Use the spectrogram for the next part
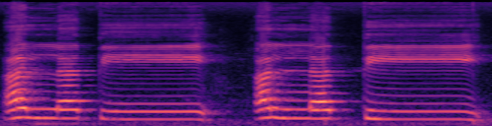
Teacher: تی کو کھینچیں گے کیونکہ یہاں پر یا مدہ کا قاعدہ ہے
